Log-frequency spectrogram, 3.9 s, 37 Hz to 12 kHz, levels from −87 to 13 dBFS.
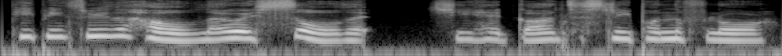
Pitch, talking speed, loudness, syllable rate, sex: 220 Hz, 230 wpm, -17 LUFS, 4.6 syllables/s, female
